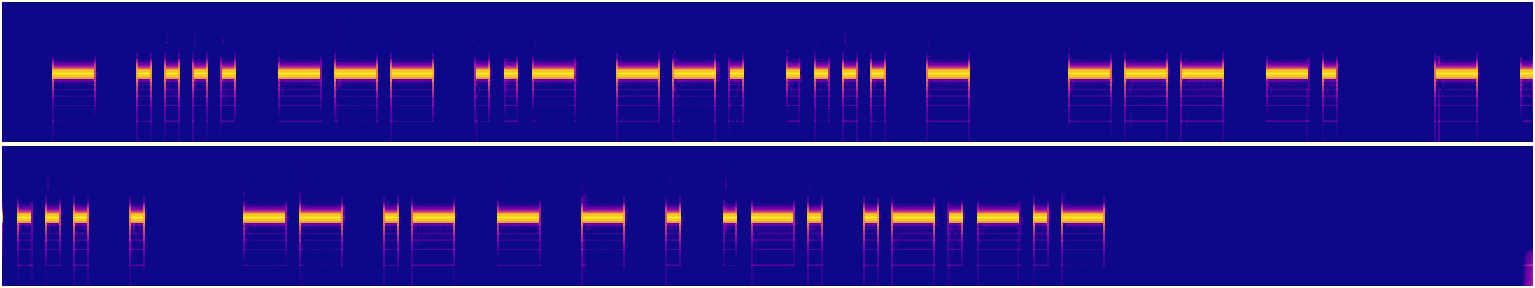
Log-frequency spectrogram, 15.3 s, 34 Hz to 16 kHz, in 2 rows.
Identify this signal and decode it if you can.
Morse code, heard as a keyed tone, about 17 wpm, 700 Hz. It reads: THOUGHT ON THE MATTER.
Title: Sentences from Top 1000 Words - Review Part 1 - 17wpm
